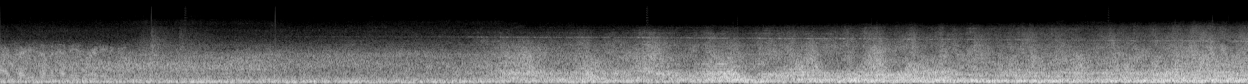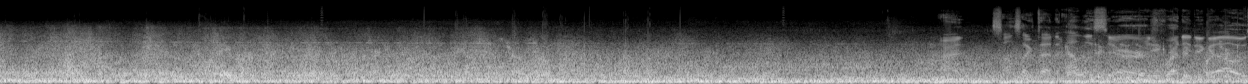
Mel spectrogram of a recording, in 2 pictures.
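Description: Giant 8537 Heavy jet departing LAX on runway 25 left builds a loud, rolling engine roar that grows and fluctuates across the span, with voices talking over it.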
